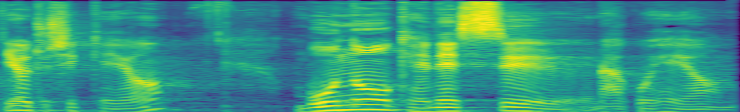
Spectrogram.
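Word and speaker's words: μονογενής: 되었냐 하면 헬라어를 한 번 뛰어 주실 게요 모노 베 네 스 라고 해요 뭐 녹 ns 라고 읽으시면 됩니다 이게 우리말로는 독생자 로 번역이 됬습니다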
